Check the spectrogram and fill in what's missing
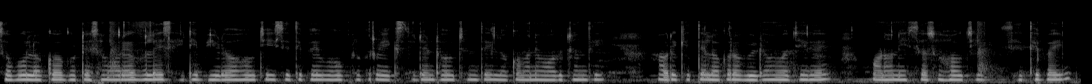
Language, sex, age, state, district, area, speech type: Odia, female, 18-30, Odisha, Malkangiri, urban, spontaneous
